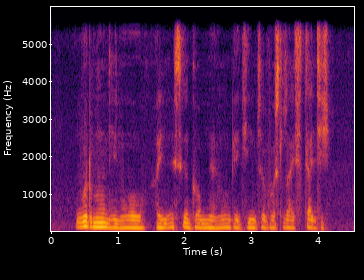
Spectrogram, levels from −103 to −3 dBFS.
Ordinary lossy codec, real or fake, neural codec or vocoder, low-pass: none; fake; codec, 16 kHz in and 24 kHz out, 0.8 kbps, FocalCodec, streaming, 65536 codes; 5.4 kHz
